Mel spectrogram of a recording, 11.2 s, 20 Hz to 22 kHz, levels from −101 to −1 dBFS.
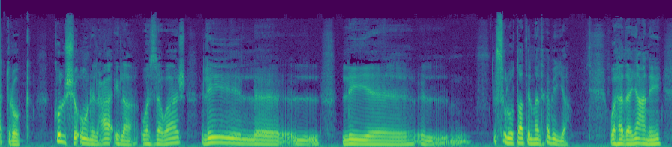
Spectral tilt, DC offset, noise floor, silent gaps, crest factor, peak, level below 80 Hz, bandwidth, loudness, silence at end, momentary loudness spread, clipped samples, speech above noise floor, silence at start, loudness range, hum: -7.5 dB/octave; under 0.1%; -43 dBFS; none; 20 dB; -2 dBFS; -48 dBFS; 14.5 kHz; -21 LUFS; 0.2 s; 13 LU; under 0.1%; 23 dB; 0 s; 3 LU; none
